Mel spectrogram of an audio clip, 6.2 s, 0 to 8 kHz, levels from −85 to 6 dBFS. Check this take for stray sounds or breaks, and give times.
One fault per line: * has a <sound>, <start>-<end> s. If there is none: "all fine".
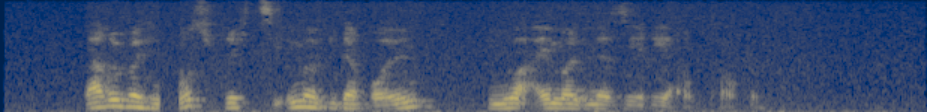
* has a dropout, 1.1-1.2 s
